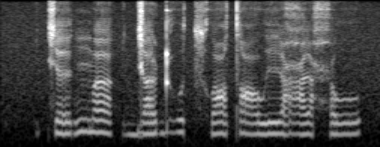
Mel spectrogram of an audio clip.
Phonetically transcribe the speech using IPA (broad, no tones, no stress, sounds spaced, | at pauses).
c ɛ ŋ͡m a | ɟ a ɖʱ o t͡sʰ o tˤ a w e ʕ ɛ ħ o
